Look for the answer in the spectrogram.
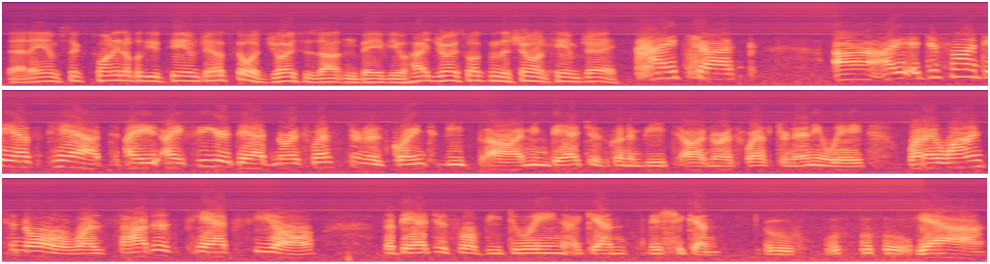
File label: Badgers, English vowel; English vowels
